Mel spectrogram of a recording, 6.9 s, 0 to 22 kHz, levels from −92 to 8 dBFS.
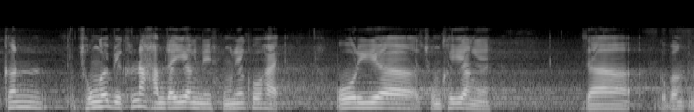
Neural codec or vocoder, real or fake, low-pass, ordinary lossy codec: none; real; none; none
